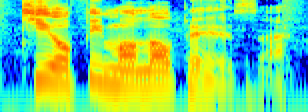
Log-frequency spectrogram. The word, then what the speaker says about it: Lopez: Lopez.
